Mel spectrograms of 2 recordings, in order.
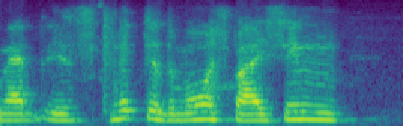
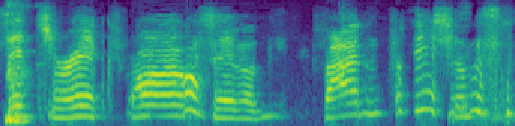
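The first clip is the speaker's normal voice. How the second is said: drawled Deep South accent; 7 semitones higher than usual. Redoing a line just said, this time in a Deep South accent. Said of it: "you got to use the deep southern accent for that".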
